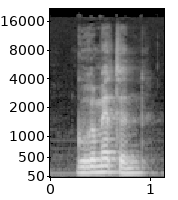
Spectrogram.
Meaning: to partake in gourmet, a kind of festive meal prepared at table in heated pots popular in the Low Countries
- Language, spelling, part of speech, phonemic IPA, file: Dutch, gourmetten, verb, /ɣuːrˈmɛtə(n)/, Nl-gourmetten.ogg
